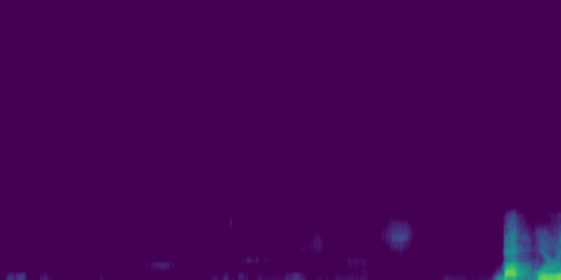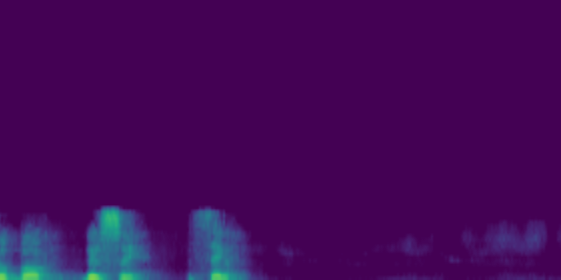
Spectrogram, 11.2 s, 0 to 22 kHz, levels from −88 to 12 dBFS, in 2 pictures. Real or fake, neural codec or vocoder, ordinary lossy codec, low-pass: fake; codec, 16 kHz, 0.5 kbps, X-Codec, WavLM features, trained on Multilingual LibriSpeech; AAC, 48 kbps; 5.4 kHz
